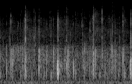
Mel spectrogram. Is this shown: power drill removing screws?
no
